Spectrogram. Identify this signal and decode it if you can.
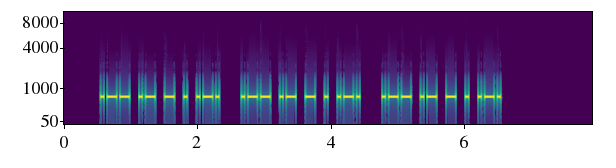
Morse code, heard as a keyed tone, about 25 wpm, 700 Hz. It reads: WATER WATER WATER
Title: Top 200 Words Repeated 25wpm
